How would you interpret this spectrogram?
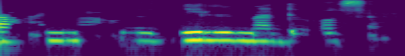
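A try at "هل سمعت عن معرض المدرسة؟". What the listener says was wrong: Nah, ini karena dia ada alamatul istifham, ini tanda tanya, maka kita juga nadanya bertanya, bukan justru menyatakan, ya. Beda antara pernyataan dengan pertanyaan.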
